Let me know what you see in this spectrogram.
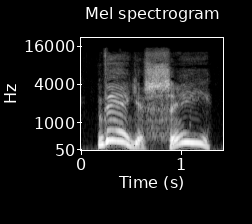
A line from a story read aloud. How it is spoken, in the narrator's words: exclaimed Danglars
